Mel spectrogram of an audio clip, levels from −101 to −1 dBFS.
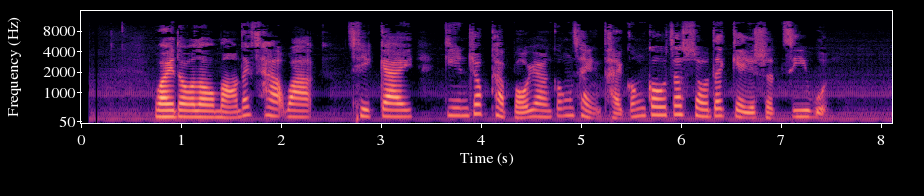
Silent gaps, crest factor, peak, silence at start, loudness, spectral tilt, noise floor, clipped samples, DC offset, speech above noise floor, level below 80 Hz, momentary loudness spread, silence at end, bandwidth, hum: none; 24 dB; -2 dBFS; 0.75 s; -26 LUFS; -5 dB/octave; -53 dBFS; under 0.1%; under 0.1%; 28 dB; -72 dBFS; 13 LU; 0.65 s; 11.5 kHz; none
